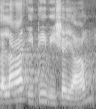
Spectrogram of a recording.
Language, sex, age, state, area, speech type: Sanskrit, male, 18-30, Tripura, rural, spontaneous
